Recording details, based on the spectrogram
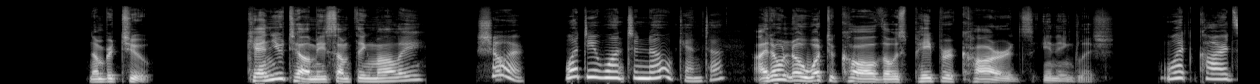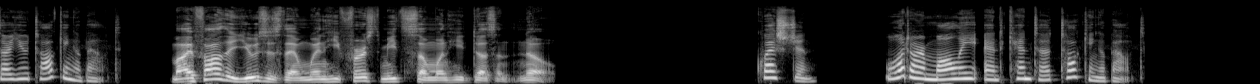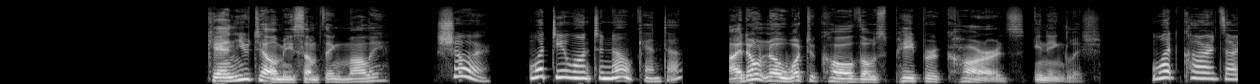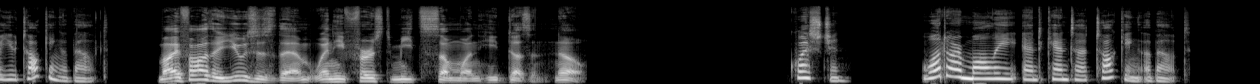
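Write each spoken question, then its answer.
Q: What are Molly and Kenta talking about?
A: Business cards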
